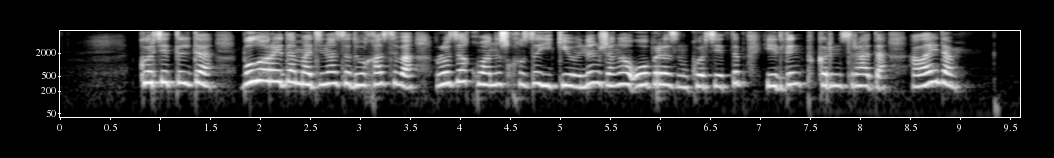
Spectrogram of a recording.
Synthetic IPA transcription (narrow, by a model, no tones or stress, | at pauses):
kʲʰɵɾse̞t̪ɪld̪ɪbʊlˠwoɾɑjd̪ɑmad̪ijnɑsɑd̪uɑqɑso̞vɑro̞zɑqʰuɑnəʃqʰəzəje̞kʲe̞wɪnɪŋʒɑɴɑwo̞bɾəzəŋkʲʰɵɾse̞t̪ɪpje̞ld̪ɪŋpʰɪ̥kʲɪɾɪnsʊɾɑd̪əɑlˠɑjd̪ɑ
